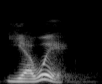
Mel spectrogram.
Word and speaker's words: Yahweh: En hebreo, el nombre personal, principal de Dios, que es Jehová, se escribe con cuatro consonantes, YHWH. Al añadir vocales, se pronuncia algo así como Yahweh o Jehová.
